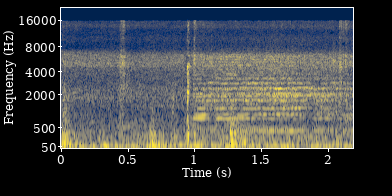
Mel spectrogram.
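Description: A vehicle horn starts about a second in and holds one steady note, over a constant low rumble of street traffic.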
